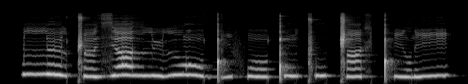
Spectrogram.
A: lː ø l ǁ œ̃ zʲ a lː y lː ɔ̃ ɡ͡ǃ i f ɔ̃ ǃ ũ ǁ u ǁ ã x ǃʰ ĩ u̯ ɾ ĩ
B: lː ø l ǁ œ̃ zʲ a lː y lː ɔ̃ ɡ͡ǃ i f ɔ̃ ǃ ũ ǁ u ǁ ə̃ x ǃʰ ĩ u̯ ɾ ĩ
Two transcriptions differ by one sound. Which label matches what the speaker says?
A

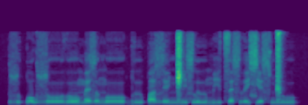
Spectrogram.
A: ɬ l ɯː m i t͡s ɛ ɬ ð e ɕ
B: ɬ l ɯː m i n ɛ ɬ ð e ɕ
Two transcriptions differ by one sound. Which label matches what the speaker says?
A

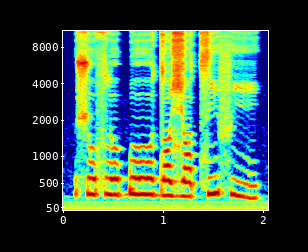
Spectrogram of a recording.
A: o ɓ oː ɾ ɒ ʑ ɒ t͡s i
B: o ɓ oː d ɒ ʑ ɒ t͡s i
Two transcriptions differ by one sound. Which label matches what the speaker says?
B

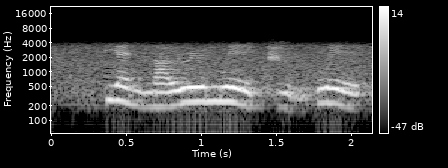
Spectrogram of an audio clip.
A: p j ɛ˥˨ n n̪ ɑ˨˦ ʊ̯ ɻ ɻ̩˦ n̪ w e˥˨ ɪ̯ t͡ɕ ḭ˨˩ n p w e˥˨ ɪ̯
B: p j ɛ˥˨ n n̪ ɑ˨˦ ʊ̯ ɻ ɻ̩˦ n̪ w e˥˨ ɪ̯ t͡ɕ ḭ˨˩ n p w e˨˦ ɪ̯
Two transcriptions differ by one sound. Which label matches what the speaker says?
A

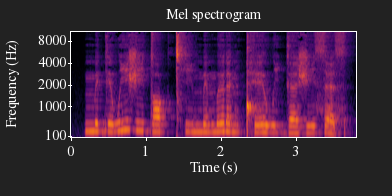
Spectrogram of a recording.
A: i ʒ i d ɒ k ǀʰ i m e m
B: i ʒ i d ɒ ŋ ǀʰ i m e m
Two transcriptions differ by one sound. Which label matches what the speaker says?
A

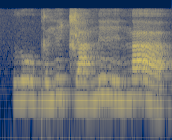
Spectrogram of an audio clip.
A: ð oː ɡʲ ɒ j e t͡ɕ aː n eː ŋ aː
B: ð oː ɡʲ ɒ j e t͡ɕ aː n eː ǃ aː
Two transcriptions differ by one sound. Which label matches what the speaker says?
A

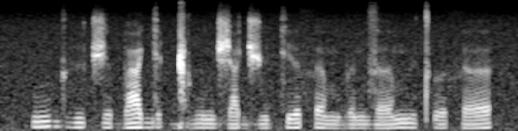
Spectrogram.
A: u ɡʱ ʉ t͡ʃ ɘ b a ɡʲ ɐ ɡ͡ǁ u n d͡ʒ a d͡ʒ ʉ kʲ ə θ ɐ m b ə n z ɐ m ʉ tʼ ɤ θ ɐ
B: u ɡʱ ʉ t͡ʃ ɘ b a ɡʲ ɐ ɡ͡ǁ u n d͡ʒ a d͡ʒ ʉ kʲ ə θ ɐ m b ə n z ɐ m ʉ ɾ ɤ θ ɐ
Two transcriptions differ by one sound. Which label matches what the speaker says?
A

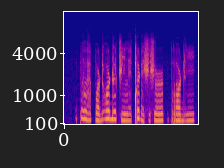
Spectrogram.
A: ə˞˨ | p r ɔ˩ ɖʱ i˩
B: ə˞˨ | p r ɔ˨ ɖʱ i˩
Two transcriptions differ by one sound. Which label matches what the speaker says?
A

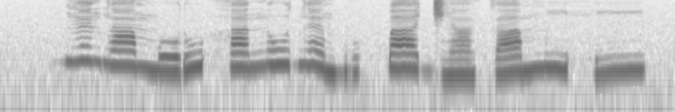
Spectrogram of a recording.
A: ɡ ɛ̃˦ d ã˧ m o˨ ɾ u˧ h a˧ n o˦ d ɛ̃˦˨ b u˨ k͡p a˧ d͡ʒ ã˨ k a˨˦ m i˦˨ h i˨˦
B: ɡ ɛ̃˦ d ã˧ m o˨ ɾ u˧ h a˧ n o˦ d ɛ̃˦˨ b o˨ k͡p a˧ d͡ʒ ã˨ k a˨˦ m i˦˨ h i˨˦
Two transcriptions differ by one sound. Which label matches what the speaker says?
A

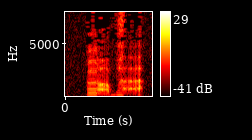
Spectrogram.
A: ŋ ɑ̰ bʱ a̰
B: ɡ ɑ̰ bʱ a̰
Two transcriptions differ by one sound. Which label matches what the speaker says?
A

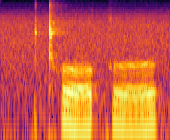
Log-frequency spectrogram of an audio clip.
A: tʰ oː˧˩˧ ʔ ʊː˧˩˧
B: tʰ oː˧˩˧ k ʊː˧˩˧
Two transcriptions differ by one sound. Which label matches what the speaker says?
B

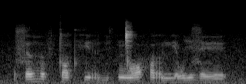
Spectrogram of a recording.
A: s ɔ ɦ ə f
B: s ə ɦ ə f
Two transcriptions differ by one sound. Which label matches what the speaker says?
B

